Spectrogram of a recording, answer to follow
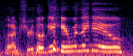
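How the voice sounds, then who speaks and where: A man's voice: extremely high pitch, sing-song, moderate pace, fairly bright tone, slight background noise. A man chatting casually while streaming a game, thinking aloud and explaining numbers as he plays. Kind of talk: casual chat while gaming.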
